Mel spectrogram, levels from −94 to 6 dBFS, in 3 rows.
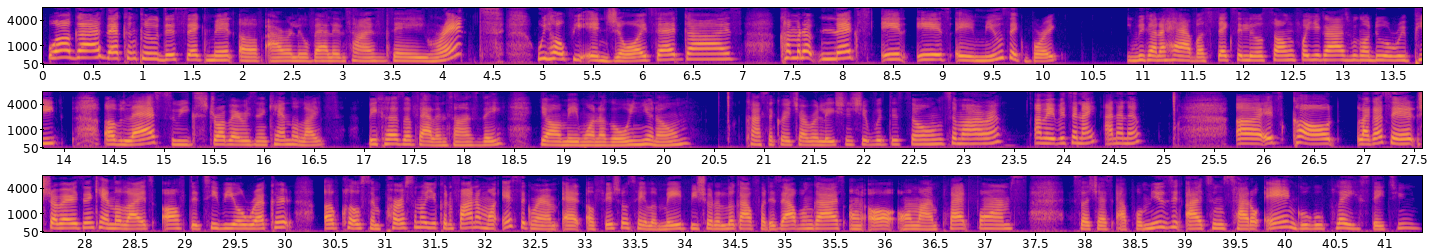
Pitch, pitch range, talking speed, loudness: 220 Hz, 195-255 Hz, 180 wpm, -22 LUFS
